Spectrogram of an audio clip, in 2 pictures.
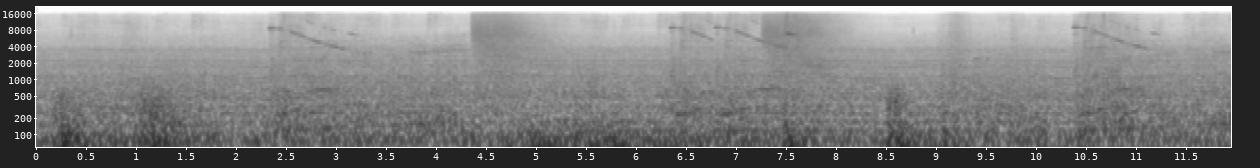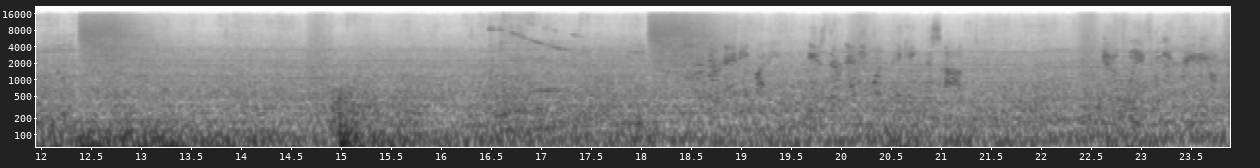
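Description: A vehicle engine rumbles steadily as it drives.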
